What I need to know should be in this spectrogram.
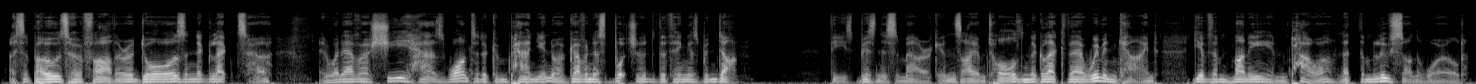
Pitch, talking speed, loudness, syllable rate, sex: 105 Hz, 175 wpm, -19 LUFS, 5.5 syllables/s, male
